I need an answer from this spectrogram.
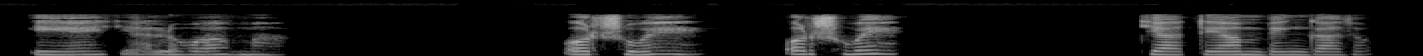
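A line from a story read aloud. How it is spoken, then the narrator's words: Old warrior murmuring, muffled. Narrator (Spanish): El viejo guerrero murmuró al ocultarse el rostro con las manos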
